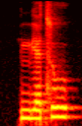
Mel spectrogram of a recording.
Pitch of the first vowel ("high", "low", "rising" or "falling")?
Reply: low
